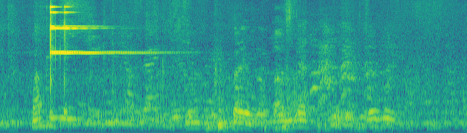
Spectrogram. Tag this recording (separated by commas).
Bell, Door, home sounds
